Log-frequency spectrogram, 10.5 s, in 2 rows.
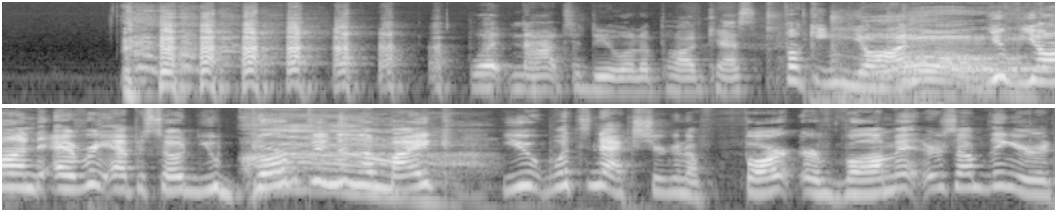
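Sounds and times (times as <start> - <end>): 
speech: 0.6 - 1.4, 2.4 - 10.5
laughter: 0.6 - 2.3
person imitating chicken clucking: 4.1 - 5.3, 6.5 - 7.8.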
